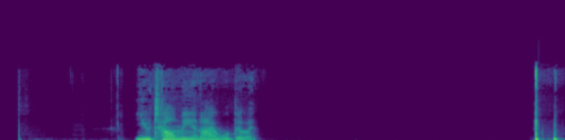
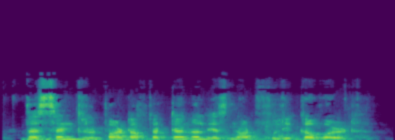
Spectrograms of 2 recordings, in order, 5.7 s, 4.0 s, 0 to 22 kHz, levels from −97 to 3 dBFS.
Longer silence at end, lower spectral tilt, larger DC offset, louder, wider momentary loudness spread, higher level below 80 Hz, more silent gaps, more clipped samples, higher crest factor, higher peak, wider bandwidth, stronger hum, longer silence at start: second, 0.05 s vs 0.35 s; first, -5.5 dB/octave vs -4 dB/octave; neither; second, -31 LUFS vs -17 LUFS; first, 13 LU vs 8 LU; about the same, -64 dBFS vs -68 dBFS; first, 4.13-4.17 s, 4.44-4.48 s, 5.00-5.13 s vs none; neither; first, 32 dB vs 16 dB; about the same, -2 dBFS vs -2 dBFS; first, 12 kHz vs 10 kHz; neither; first, 1.35 s vs 0.2 s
